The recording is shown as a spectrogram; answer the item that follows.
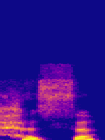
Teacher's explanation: हस्स, ह रूफ हलकी में से, हलक के दरमियान से अदा होगा। सीन सीटी वाली आवाज है।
